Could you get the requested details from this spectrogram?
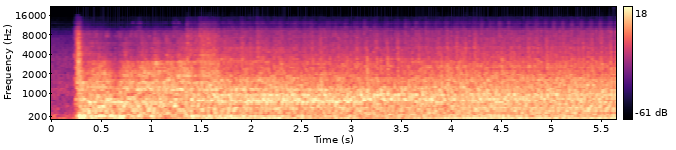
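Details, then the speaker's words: Rebuilt Cummins engine in a Kenworth truck, fresh start after bearing and gear work: quick crank, fires at once into a steady low diesel idle, the earlier big rattle gone, about 48–50 psi oil pressure at idle; normal start and idle. "That big rattle is gone. Sitting about 48 to 50 pounds of oil pressure just sitting here at an idle."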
